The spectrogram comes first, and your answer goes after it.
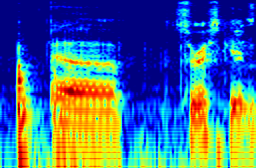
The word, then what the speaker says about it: Seriscan: Yeah, so what inspired the world of the Seriscan Campaign, if I pronounce that right? Seriscan.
